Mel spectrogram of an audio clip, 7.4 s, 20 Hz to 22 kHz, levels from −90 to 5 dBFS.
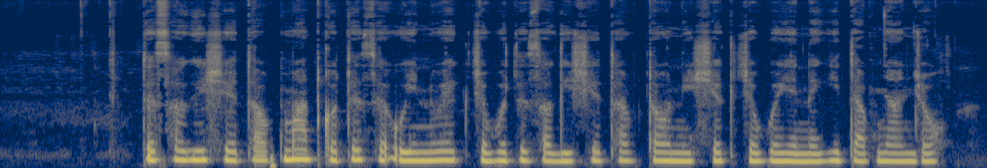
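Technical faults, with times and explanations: No technical faults can be heard anywhere in the speech recording. There is nothing to mark with a time or explain.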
